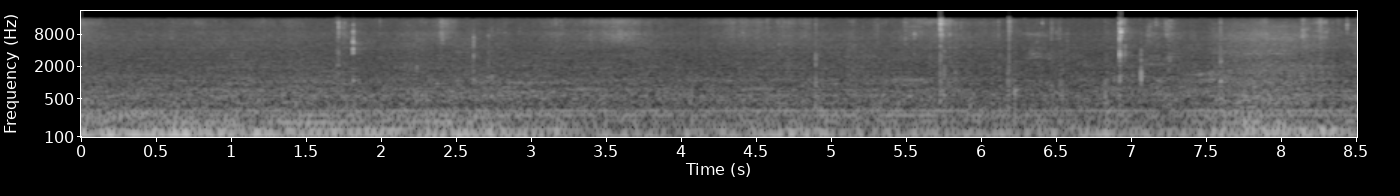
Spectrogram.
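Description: Close-up eating sounds: fingers squishing through soft potato and cauliflower curry, with a few sharp mouth clicks from chewing. A steady low hum runs underneath.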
